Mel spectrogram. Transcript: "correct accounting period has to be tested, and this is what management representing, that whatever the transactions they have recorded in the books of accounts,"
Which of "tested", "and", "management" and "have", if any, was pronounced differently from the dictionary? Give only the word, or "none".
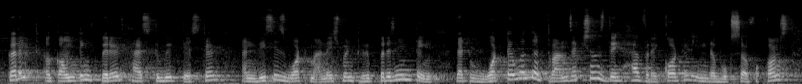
none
